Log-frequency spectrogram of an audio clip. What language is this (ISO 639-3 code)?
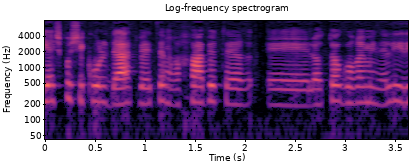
heb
